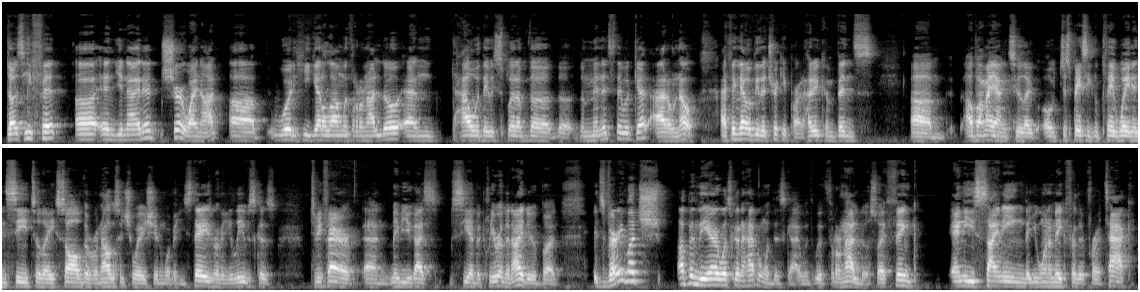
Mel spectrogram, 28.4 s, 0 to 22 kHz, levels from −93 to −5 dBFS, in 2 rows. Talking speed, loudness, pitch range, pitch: 240 wpm, -19 LUFS, 115-140 Hz, 125 Hz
